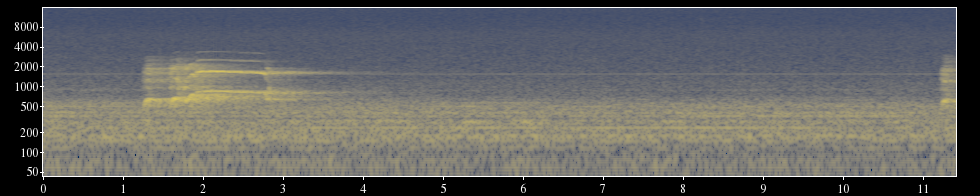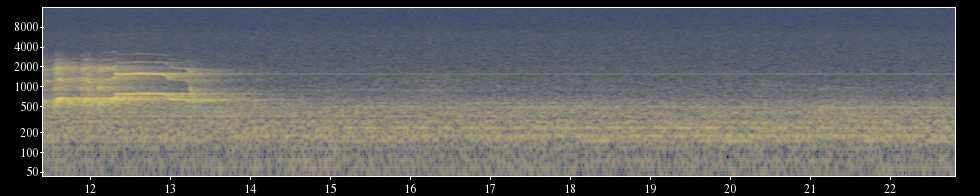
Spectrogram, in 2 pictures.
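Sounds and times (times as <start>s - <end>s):
several coyotes in a group howl: 1.2s - 3.9s, 11.2s - 14.3s.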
